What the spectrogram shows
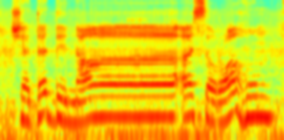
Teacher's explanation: را کو پر پڑھنا ہے اور ہا کی آواز کو چھاتی سے نکالنا ہے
